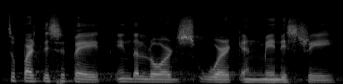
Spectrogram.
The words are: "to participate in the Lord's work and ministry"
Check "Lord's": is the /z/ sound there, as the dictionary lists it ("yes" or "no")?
no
